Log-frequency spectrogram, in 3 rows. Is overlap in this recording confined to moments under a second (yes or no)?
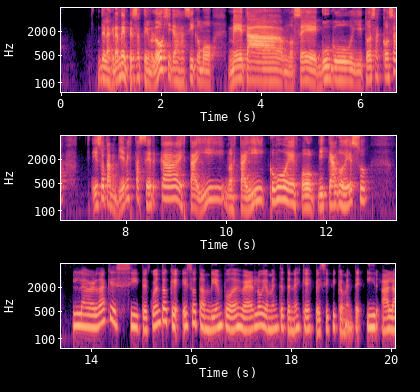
yes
